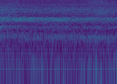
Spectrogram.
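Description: Steady outdoor ambience: a low rumble of distant expressway traffic, with a steady high insect drone above it.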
